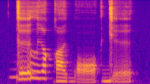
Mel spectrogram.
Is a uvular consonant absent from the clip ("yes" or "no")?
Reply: no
